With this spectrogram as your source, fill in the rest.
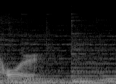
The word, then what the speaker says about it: horror: a little crafty and horror Horror by the way two syllables is what I said I will not be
